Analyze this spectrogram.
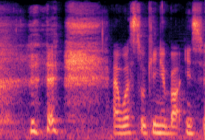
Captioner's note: laughs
